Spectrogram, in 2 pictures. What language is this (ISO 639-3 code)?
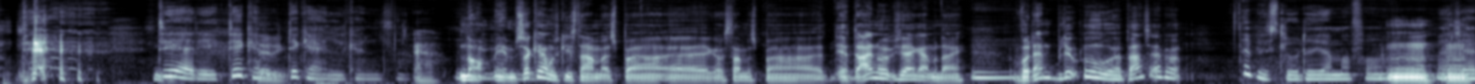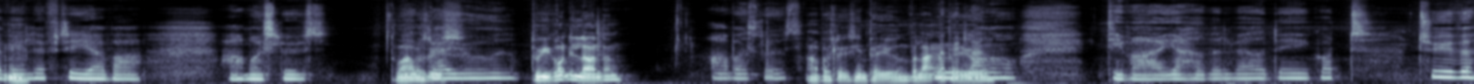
dan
